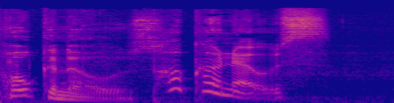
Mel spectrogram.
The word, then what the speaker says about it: Poconos: How do you say that? – Poconos.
